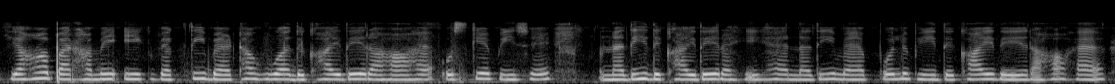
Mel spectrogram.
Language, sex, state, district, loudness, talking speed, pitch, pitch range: Hindi, female, Bihar, Bhagalpur, -21 LUFS, 140 wpm, 235 Hz, 225-245 Hz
